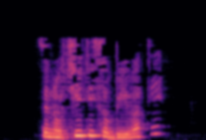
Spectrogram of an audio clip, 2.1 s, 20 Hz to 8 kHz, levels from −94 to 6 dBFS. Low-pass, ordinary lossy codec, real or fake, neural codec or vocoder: 7.2 kHz; MP3, 24 kbps; real; none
